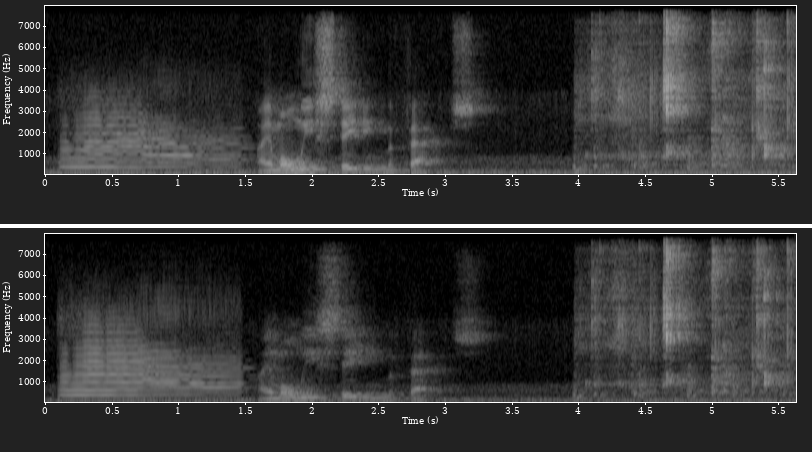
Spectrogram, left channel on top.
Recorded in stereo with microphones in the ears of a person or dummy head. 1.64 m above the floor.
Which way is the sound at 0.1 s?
25° right (ahead or behind).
